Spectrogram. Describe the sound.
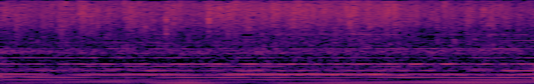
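Rain falling as a faint, continuous hiss, blended with a sustained low humming drone that stays steady throughout.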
